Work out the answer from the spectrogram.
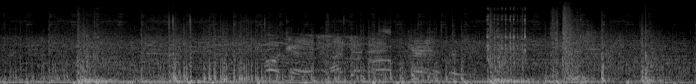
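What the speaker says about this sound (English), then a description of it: "The explosions are so loud, you just have all your chests compressed." Booming fireworks blasts and crackling bursts fill the air, with whistling rockets rising, while a crowd talks and cheers throughout.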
